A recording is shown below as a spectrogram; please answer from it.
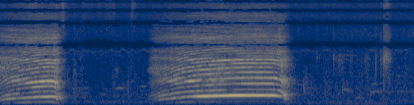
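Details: Cow eating hay in a barn, other cows nearby, recorded on a mobile phone camera: a short falling moo, then after a pause a longer, loud, sustained moo with rich harmonics lasting about two seconds.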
